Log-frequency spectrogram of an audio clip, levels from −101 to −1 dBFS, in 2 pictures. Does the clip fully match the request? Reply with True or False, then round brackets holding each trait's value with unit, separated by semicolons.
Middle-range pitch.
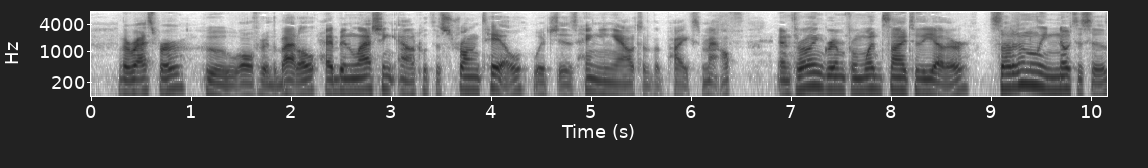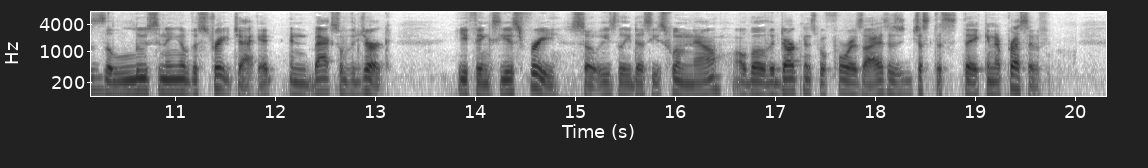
False (120 Hz)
